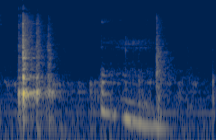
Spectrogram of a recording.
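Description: Two short vocal exclamations, the second an "oh" falling in pitch about a second in, with a faint click near the start.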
